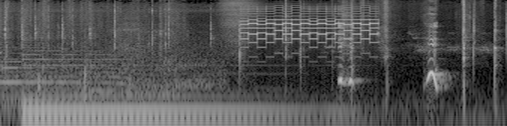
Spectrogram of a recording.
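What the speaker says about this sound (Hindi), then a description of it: "बार बार किसका कॉल आ रहा है?" An incoming call rings on a phone as a short bright ringtone melody over a low hum, followed by a few faint taps and clicks.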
